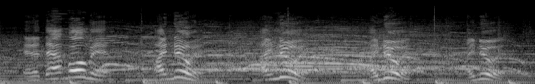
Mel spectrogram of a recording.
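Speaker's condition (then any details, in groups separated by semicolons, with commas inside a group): No condition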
